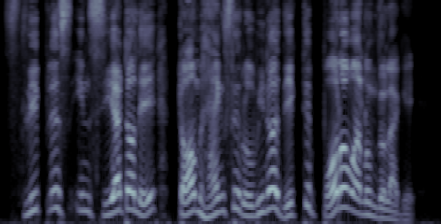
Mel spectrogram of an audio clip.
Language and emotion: Bengali, happy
